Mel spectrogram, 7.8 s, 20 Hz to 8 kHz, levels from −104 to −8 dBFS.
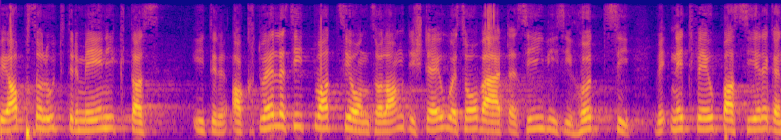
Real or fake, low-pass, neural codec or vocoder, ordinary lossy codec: real; 7.2 kHz; none; none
